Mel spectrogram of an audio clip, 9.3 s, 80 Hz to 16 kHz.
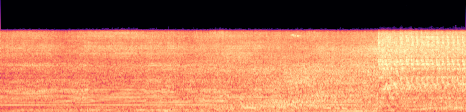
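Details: Engine cranked at 38°F in mid-December: steady starter cranking around three beats a second with only a faint sputter, never firing; it won't start on its own below about 50°F.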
